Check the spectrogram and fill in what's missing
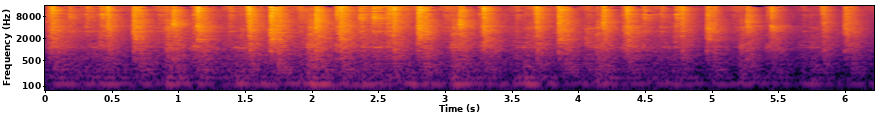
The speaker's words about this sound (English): There the yarn is dropped at a small shed that overlooks the harbour, from where on most days you will hear the distinctive music of old Hattersley footlooms.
